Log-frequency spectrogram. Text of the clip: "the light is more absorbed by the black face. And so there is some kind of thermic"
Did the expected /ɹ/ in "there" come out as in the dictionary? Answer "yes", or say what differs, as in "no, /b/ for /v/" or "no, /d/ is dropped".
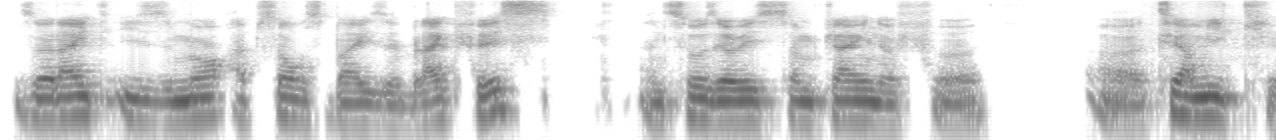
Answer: yes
